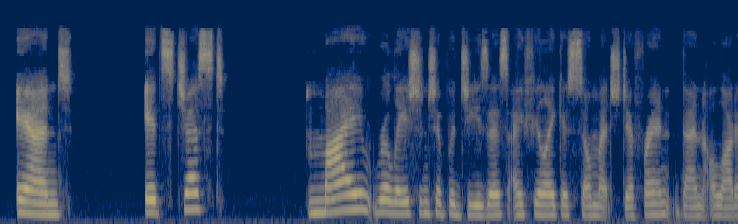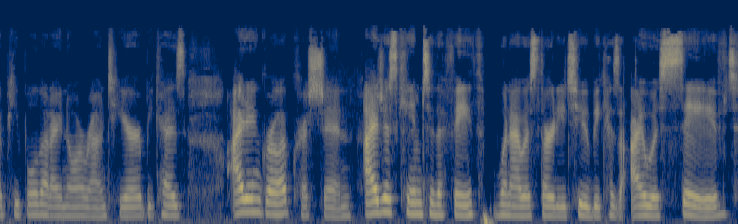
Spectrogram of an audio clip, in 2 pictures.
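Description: In an ordinary speaking voice, a woman with a medium pitch talks at a moderate pace, her pitch varying in an ordinary way. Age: 30s. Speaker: life coach and faith podcast host. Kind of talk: casual solo podcast talk. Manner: conversational, laughing at times.

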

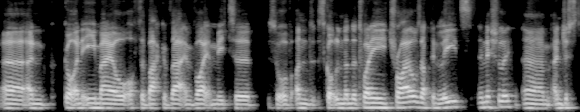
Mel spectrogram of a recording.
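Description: With an English accent, a man speaks at a moderate pace in a medium pitch with hardly any pauses. His intonation is fairly even. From England, Norfolk. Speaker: rugby player. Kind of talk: interview. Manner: halting.

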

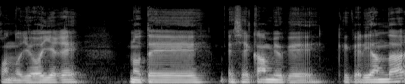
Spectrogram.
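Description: Fairly low pitch and a fairly slow pace from a man with a normal speaking voice. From Spain, Dénia (Valencian Community). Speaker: professional footballer. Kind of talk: interview.

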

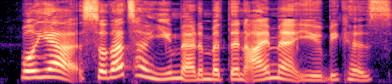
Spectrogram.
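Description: On a very clean recording with a silent background, an ordinary speaking voice moves at a moderate pace with lively intonation, the sound dry and close with no echo. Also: woman. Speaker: podcast co-host. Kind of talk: casual chat. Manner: laughs often.

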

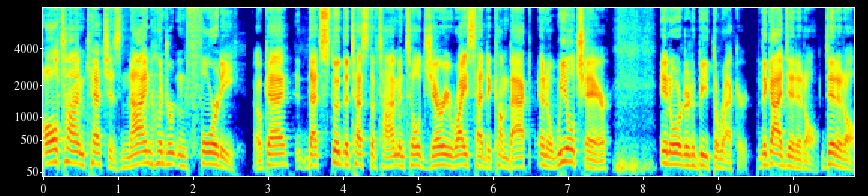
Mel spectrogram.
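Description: A man speaks at a moderate pace with an animated, bright and sharp tone and ordinary pitch variation. The recording is very clean with a silent background. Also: medium pitch for a man. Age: 40s. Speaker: sports podcast co-host. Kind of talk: casual chat.

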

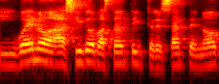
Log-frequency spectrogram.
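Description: A man talks in a dark, mellow tone with a Mexican accent. The background is quiet. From Mexico (Colima, Jalisco). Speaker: radio host. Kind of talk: interview. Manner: reserved off-air, energetic on-air.

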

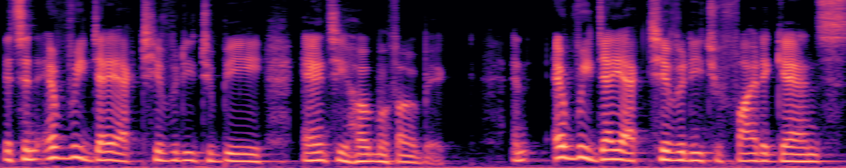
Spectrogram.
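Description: An Australian accent at a moderate pace, with ordinary pitch variation. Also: man. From Western Sydney, Australia. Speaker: poet. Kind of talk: interview. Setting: studio.

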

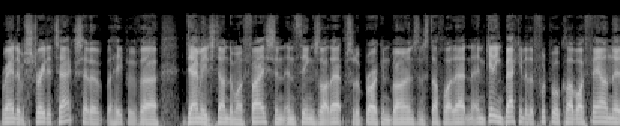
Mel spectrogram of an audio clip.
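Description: A man with an Australian accent at medium pitch, a fairly quick pace, fairly even intonation and hardly any pauses. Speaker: radio host. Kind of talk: radio talk show. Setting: studio.

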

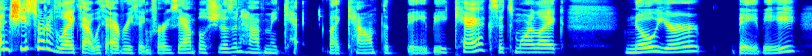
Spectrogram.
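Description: Speaking at a moderate pace with an American accent, a woman has a medium pitch, ordinary pitch variation and some vocal fry, captured in a very clean recording with a silent background. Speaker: entrepreneur and mother. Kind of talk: casual chat, personal birth story.

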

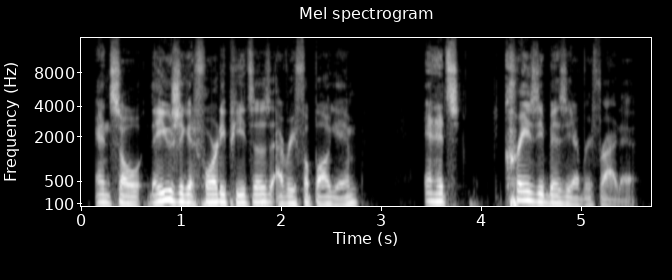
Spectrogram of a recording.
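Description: The speaker talks at a very fast pace with an American accent. The sound is dry and close with no echo. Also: man, medium pitch for a man, ordinary pitch variation, very clean recording, silent background. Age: 20s (about 20). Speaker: pizza shop worker and mason. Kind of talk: casual chat. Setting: studio.

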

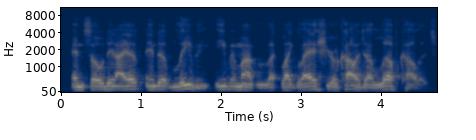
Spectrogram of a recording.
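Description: Fairly even intonation carries speech at a moderate pace. Little sound comes from the quiet background. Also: man. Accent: Texan. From rural northeast Texas. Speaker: self-publishing company founder. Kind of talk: podcast interview.

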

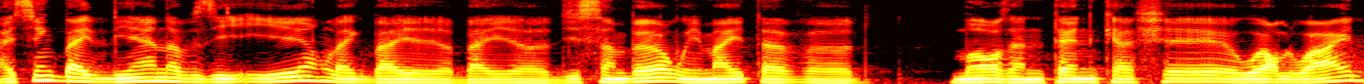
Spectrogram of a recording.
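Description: Fairly low-pitched, this man speaks with a French accent and a dark, mellow tone. His pitch varies in an ordinary way. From Brittany, France. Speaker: record label co-founder. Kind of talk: casual interview chat. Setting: studio. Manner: halting, hesitant.

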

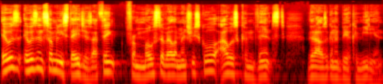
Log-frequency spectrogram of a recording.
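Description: Very fast, medium-pitched male speech in an eastern North Carolina accent, with very wide pitch swings, on a very clean recording with a silent background. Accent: Southern US (eastern North Carolina). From rural eastern North Carolina. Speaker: poet. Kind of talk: casual interview. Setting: university venue after live event.

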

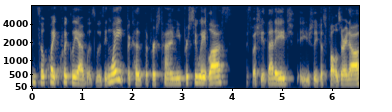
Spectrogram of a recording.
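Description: A woman's unremarkable speaking voice, medium in pitch, at a fairly quick pace against a quiet background. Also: lively intonation. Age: 30s. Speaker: intuitive eating counselor. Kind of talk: casual chat.

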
